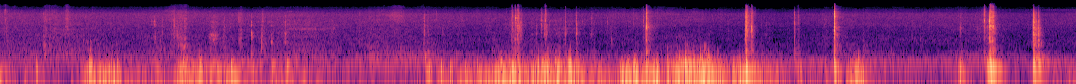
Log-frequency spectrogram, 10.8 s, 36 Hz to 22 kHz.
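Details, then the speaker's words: Portable Planar 44D diesel heater in an aluminium box: sharp, uneven ticks from the fuel pump over a low fan rumble as the burner starts to fire, which is normal. "hear the clicking that's the fuel pump which you can see mounted up over there in the corner"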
